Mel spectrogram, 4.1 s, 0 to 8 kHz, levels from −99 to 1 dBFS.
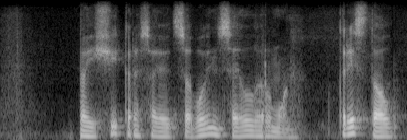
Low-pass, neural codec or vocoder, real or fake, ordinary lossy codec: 7.2 kHz; codec, 16 kHz, 0.8 kbps, ZipCodec; fake; Opus, 32 kbps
